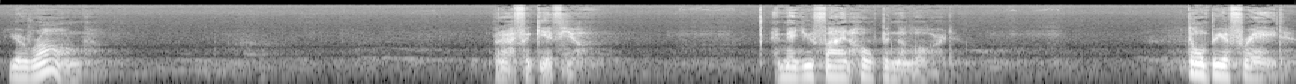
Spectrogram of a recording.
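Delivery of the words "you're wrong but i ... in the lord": softer, hushed words of forgiveness; gentle whisper. Pretend. Mercy speaking forgiveness to the sinner, in a soft whisper. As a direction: breathe it out as tender mercy. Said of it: "Mercy says".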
